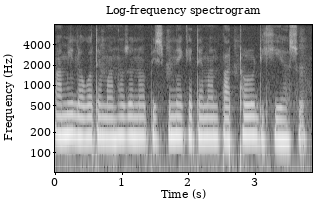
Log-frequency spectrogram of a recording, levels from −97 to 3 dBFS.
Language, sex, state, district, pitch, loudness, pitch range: Assamese, female, Assam, Kamrup Metropolitan, 170 Hz, -14 LUFS, 165-175 Hz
